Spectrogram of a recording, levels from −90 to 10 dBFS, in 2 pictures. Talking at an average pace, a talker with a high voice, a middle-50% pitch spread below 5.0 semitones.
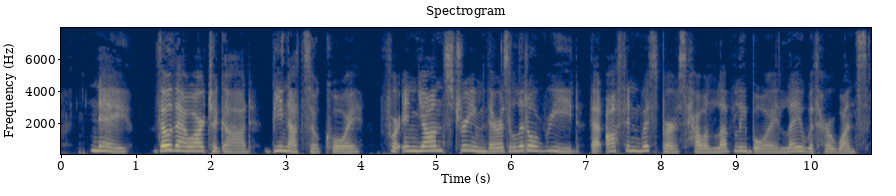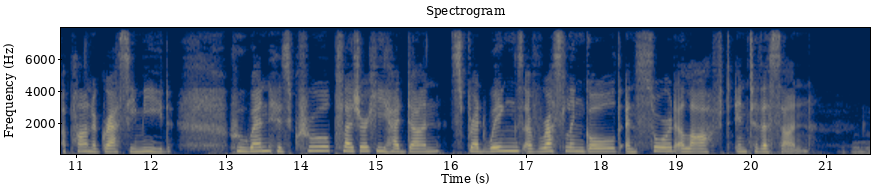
Yes: average, 145 wpm; high, 225 Hz; average, 3.5 semitones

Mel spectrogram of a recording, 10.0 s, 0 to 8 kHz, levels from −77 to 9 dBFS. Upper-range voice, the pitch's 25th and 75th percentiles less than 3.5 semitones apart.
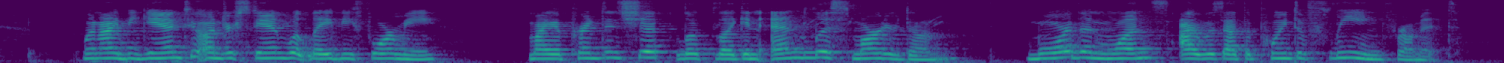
Yes: high, 230 Hz; narrow, 2.5 semitones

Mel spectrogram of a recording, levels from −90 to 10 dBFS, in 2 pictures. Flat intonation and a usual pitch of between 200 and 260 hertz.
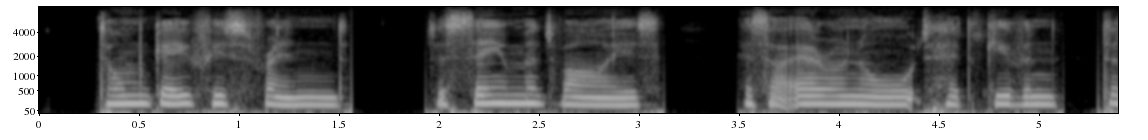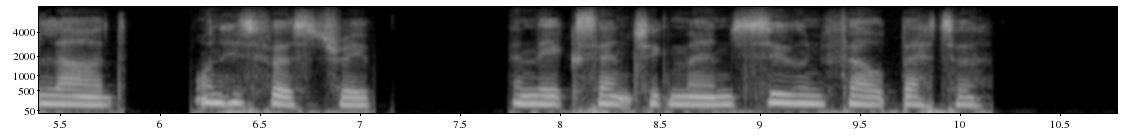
No: narrow, 2.0 semitones; medium, 180 Hz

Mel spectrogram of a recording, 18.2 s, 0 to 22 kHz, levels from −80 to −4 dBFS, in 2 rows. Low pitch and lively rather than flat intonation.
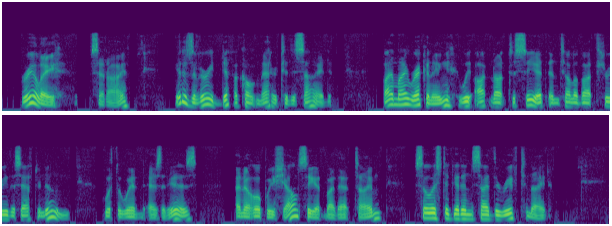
Yes: low, 115 Hz; wide, 5.8 semitones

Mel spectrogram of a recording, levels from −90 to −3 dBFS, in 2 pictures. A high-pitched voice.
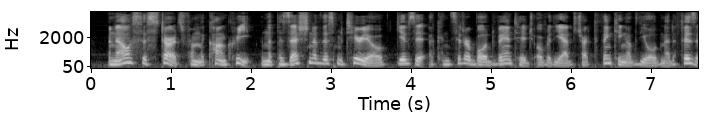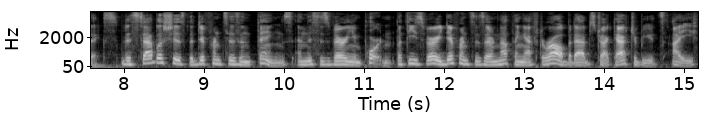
No: medium, 140 Hz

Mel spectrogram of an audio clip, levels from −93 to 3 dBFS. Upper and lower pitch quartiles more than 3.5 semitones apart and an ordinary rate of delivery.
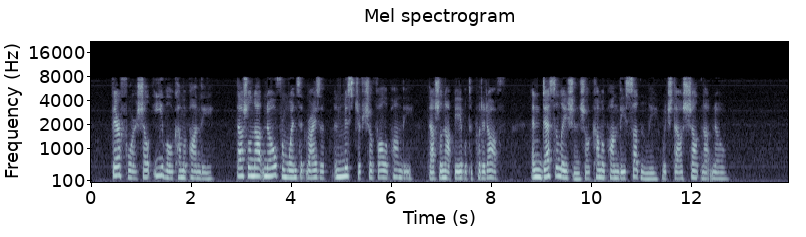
No: average, 2.9 semitones; average, 180 wpm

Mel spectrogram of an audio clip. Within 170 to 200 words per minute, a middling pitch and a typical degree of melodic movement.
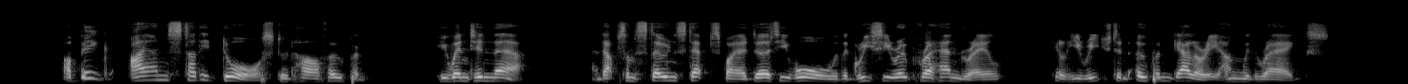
No: average, 160 wpm; medium, 160 Hz; average, 4.2 semitones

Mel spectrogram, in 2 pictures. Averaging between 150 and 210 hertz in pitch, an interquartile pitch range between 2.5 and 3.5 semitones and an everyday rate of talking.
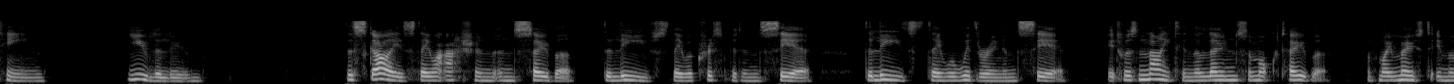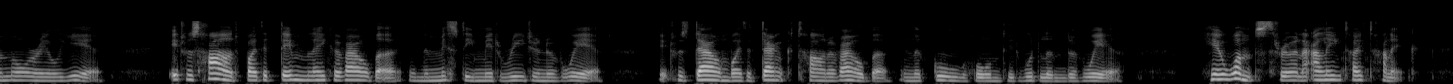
Yes: medium, 185 Hz; average, 2.9 semitones; average, 150 wpm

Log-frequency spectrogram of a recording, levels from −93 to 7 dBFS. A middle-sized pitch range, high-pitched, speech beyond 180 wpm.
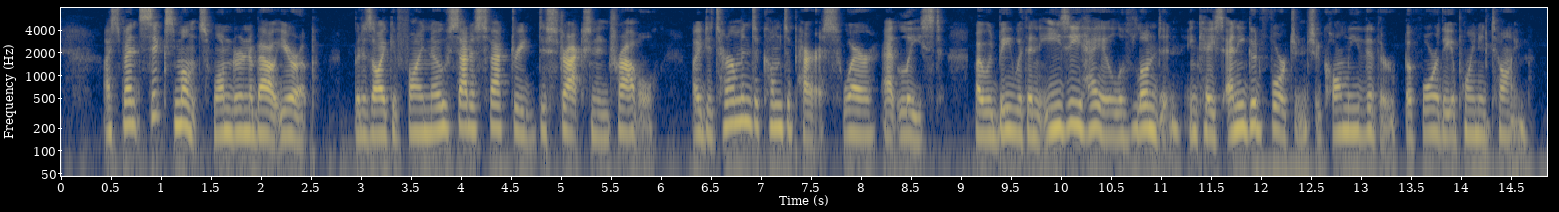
No: average, 3.0 semitones; medium, 175 Hz; average, 190 wpm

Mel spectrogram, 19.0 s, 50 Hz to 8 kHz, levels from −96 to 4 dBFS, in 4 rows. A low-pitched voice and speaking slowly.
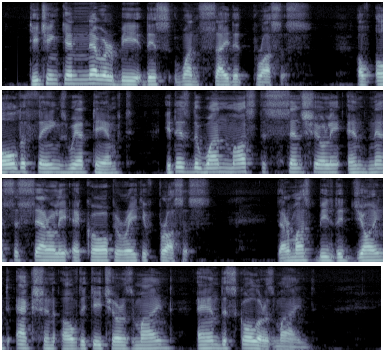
Yes: low, 125 Hz; slow, 125 wpm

